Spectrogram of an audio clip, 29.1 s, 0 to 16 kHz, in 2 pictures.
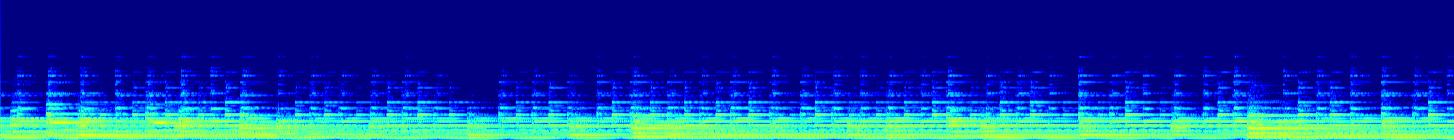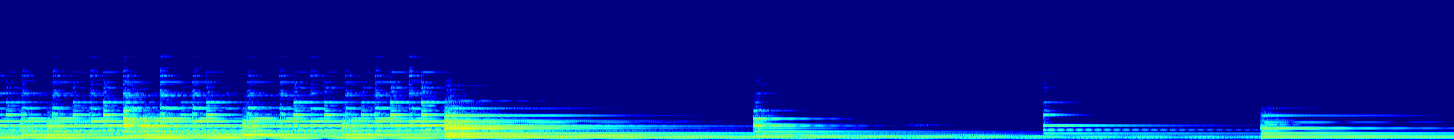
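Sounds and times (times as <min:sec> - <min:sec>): heavy bell strokes: 0:00.0 - 0:19.1
church bells pealing: 0:00.0 - 0:29.0.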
